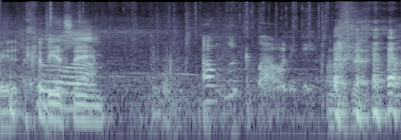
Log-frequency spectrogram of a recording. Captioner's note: laughs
